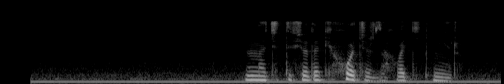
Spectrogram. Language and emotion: Russian, neutral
